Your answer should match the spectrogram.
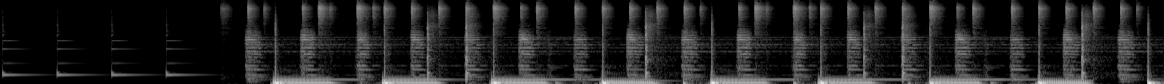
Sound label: impro dm7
